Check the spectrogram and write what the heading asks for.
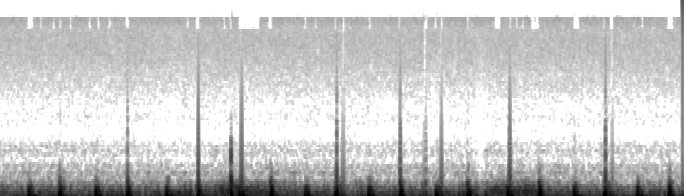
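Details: ASMR heartbeat recording: steady, deep, booming thumps of a regular heartbeat with a faint low hum beneath; heartbeat.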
